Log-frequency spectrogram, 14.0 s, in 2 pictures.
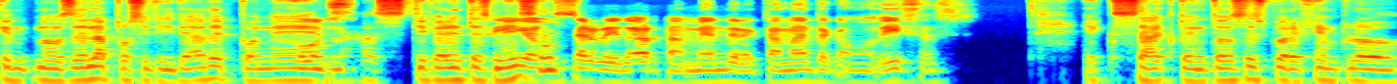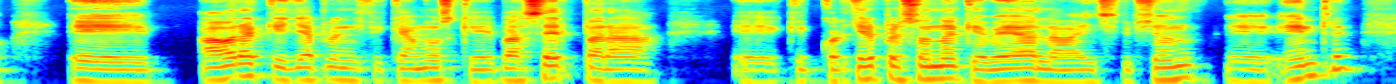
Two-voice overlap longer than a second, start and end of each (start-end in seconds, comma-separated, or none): none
